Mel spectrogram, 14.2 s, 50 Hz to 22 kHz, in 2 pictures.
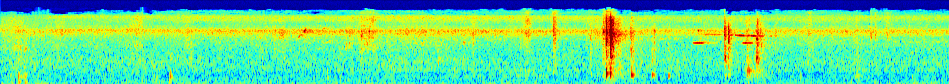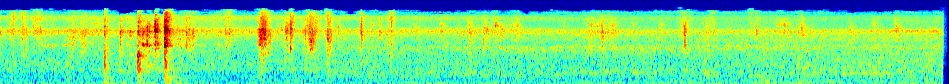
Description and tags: southcarolina exit102santee windlesspump
In car perspective with less wind of the gas pump next to Santee Resort Inn recorded with DS-40 and edited in Wavosaur.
